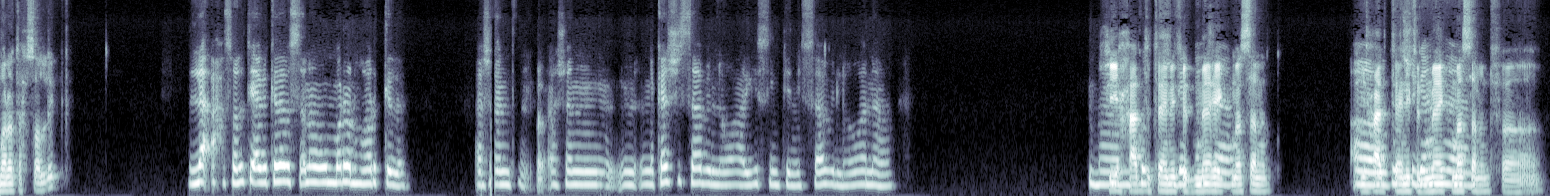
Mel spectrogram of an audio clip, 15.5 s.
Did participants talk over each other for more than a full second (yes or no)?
yes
